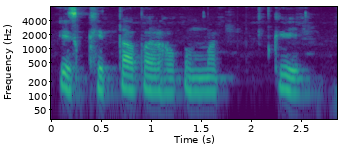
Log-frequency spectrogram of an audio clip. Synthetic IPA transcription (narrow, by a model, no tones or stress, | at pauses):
ɪskʰɪt̪ːapɐɾɦʊkumət̪ | kiː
